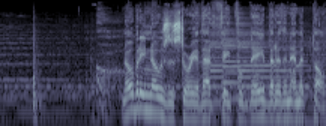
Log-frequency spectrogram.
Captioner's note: sighs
